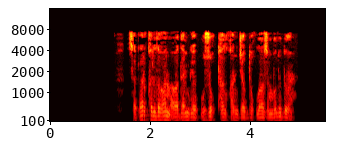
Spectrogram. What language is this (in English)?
Uyghur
